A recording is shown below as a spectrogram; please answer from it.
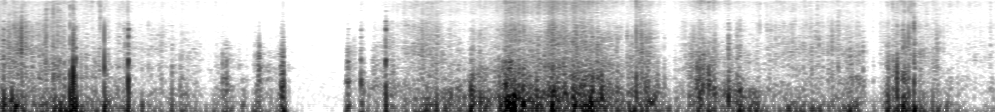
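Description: A hand rolls a derma roller with tiny metal spikes across the top of a soft red velvet fabric bag stretched over a boxy microphone, the spikes scratching and piercing the fabric. The result is a deep, muffled stream of thumps and rustling scrapes, hollow and soft. There is a brief near-silent pause a little past the three-second mark.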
